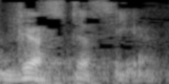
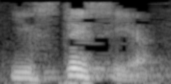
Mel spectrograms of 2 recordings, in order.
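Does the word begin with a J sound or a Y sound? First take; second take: J sound; Y sound. First: The word begins with a J sound. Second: The word begins with a Y sound. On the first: The speaker calls it wrong. "not Justitia" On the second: The speaker calls it right. "It was Justitia"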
